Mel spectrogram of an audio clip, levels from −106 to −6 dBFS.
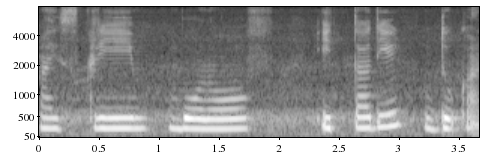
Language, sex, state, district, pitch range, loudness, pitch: Bengali, female, Tripura, West Tripura, 230-250 Hz, -16 LUFS, 235 Hz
